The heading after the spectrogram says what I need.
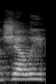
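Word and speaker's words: Gelli: really easy and fun is to have a jelly plate and that's spelled g e lli these are mono printing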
